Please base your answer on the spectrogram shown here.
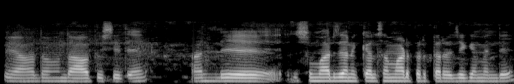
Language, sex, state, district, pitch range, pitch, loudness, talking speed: Kannada, male, Karnataka, Raichur, 150-160 Hz, 155 Hz, -20 LUFS, 105 wpm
